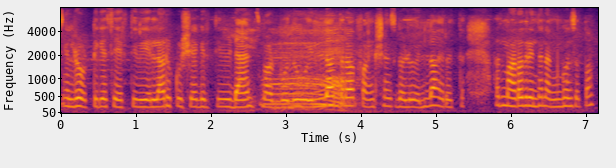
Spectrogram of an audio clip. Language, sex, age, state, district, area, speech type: Kannada, female, 18-30, Karnataka, Chikkamagaluru, rural, spontaneous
